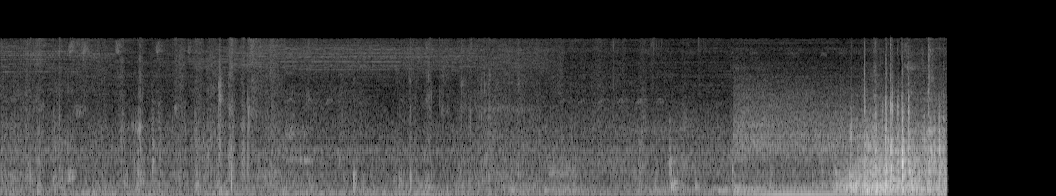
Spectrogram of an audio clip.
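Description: Faint clicks and rubbing of PVC pipe track sections being handled on grass. Near the end, a louder steady rolling rumble as a homemade camera dolly runs on skateboard wheels along PVC pipe rails, cutting off suddenly.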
